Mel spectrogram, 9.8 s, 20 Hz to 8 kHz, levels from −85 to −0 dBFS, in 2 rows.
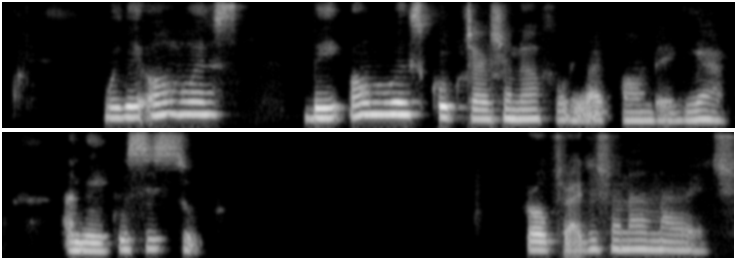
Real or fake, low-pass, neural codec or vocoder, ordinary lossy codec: fake; none; codec, 16 kHz, 1 kbps, X-Codec, HuBERT features, trained on balanced general audio; none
